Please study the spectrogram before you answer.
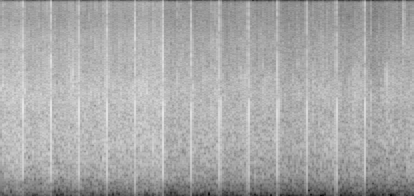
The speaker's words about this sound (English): And so by applause, would you welcome all the campuses and give Levi a huge welcome to Fairhaven as he's joining us on staff. Great to have you.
